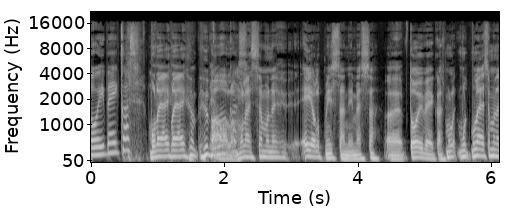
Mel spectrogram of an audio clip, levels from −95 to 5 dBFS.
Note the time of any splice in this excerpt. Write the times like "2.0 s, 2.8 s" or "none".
1.2 s, 3.5 s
